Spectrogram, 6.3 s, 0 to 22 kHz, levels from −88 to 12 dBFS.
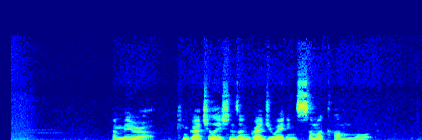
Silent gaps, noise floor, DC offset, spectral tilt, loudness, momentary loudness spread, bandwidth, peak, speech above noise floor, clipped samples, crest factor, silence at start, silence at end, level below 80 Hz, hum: none; -70 dBFS; under 0.1%; -4 dB/octave; -31 LUFS; 15 LU; 16.5 kHz; -12 dBFS; 39 dB; under 0.1%; 22 dB; 0.15 s; 0.75 s; -64 dBFS; none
